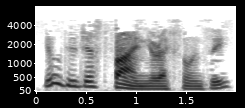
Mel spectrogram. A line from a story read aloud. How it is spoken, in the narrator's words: she laughed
